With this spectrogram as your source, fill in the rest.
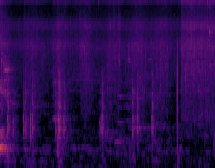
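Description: Beetroot fried with semolina and coconut is stirred in a pan for a sweet laddu, giving a faint, quiet frying hiss broken by scattered scraping strokes of the spoon.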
